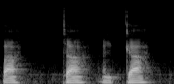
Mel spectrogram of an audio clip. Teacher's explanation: I've not aspirated plosive consonants like ba, da, and ga, because in traditional dialects, the further north you go in the UK, the less aspirated they are. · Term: unaspirated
